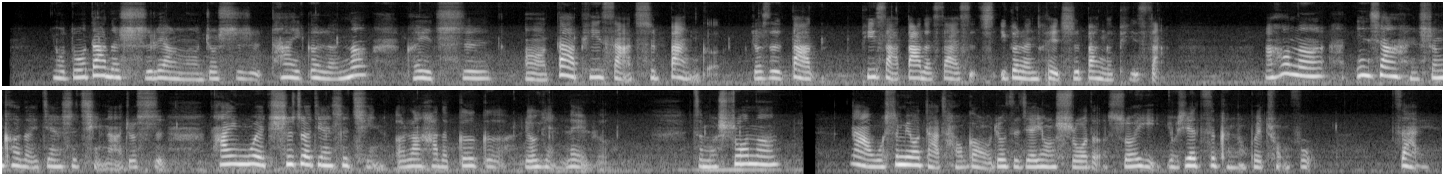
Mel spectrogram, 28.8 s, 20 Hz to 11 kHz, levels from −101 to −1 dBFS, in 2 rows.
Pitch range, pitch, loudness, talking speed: 220-270 Hz, 240 Hz, -22 LUFS, 230 characters per minute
